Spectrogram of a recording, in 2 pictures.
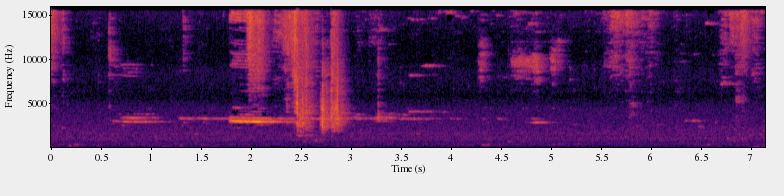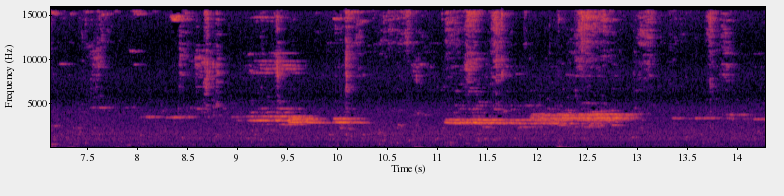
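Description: Small birds chirping in short bursts of high-pitched calls, with a sharp clatter about two seconds in and a couple of dull knocks.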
